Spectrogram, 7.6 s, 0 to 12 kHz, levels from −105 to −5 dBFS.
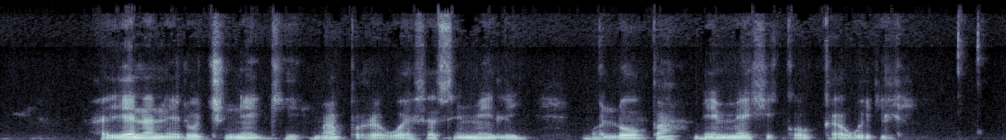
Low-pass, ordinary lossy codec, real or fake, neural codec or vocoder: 10.8 kHz; Opus, 24 kbps; real; none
